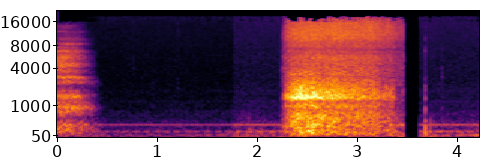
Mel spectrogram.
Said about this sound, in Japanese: マスク越しの吐息を吹き込みながら、好き好き。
